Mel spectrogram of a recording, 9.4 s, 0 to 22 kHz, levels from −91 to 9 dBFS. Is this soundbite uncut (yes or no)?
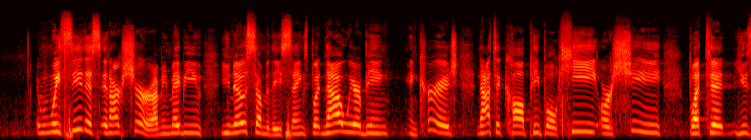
no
